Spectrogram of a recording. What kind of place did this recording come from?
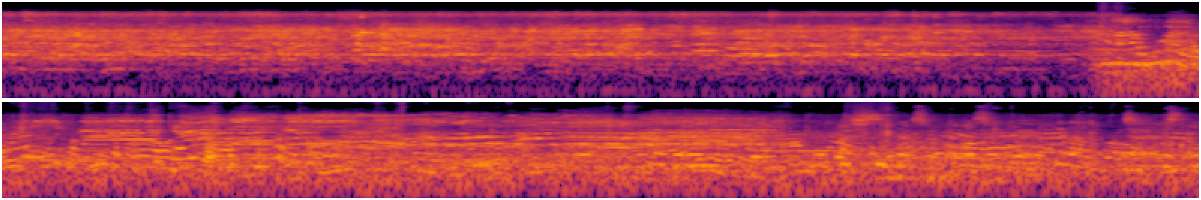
crowded indoor space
